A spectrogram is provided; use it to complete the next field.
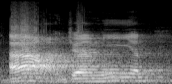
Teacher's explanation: makhraj ain itu di mana? Tengah tenggorokan.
